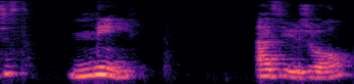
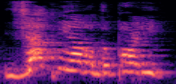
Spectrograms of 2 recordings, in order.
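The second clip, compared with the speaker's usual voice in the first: louder, higher burst of outrage; indignant outburst; 7 semitones higher, 8 dB louder than usual. Real, not acted. Telling fans how she got thrown out, loud and indignant. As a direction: blurt it out, still stung by the insult. Angry retelling of being kicked out.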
